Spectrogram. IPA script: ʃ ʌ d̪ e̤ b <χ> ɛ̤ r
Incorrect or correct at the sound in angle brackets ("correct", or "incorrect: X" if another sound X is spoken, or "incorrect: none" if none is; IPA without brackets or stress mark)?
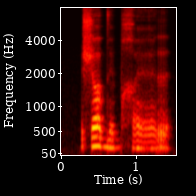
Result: correct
